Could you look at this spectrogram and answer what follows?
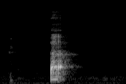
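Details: Adult eating peanut butter sandwiches and boiled eggs, belching deliberately, announced as the weakest burp: a single brief, soft belch from swallowed air. Belching.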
